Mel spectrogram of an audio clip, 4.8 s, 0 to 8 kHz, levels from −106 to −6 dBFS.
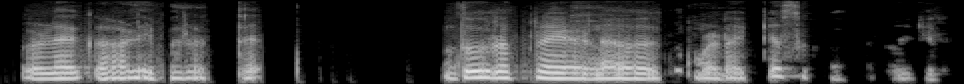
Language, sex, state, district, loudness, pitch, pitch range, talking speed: Kannada, female, Karnataka, Chamarajanagar, -27 LUFS, 205 Hz, 195-225 Hz, 75 wpm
